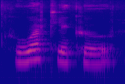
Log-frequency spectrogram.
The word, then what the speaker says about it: Coatlicue: Coatlicue. That's how it's pronounced.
